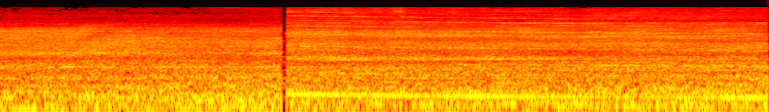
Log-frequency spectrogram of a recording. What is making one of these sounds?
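A jet engine roars steadily nearby.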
